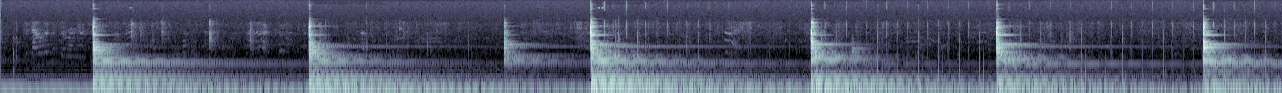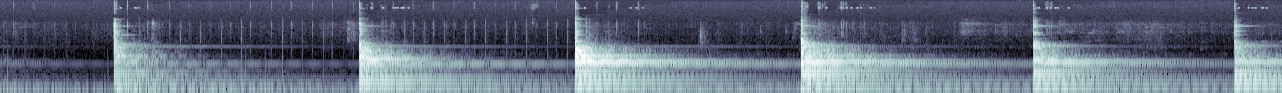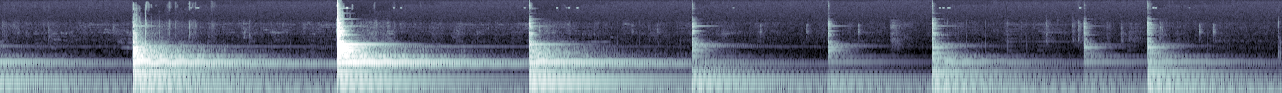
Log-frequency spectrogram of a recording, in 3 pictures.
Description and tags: Striking sheet metal held in a clamp. Some of the strikes contained considerably more bass than others.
